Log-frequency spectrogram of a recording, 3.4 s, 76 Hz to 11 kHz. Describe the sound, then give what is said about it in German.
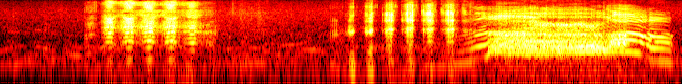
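Goats, about two dozen tethered in the grass awaiting distribution, bleat three times in quick succession: two quavering, stuttering calls followed by a longer, steadier, higher-pitched bleat. The calls are fairly loud against a quiet background, with no talking. “Noch stehen die etwa 2 Dutzend Ziegen, die heute verteilt werden, angebunden im Gras.”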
